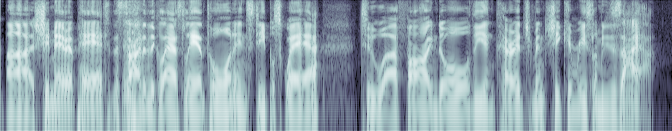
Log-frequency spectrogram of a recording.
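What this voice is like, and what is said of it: Put-on Boston accent. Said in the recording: “Can you say that with a Boston accent? ... That was good.”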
